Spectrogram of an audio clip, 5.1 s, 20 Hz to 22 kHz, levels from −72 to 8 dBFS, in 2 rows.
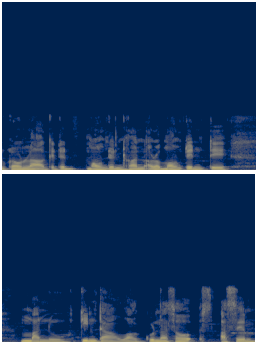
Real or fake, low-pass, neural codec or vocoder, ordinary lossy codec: real; 7.2 kHz; none; none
